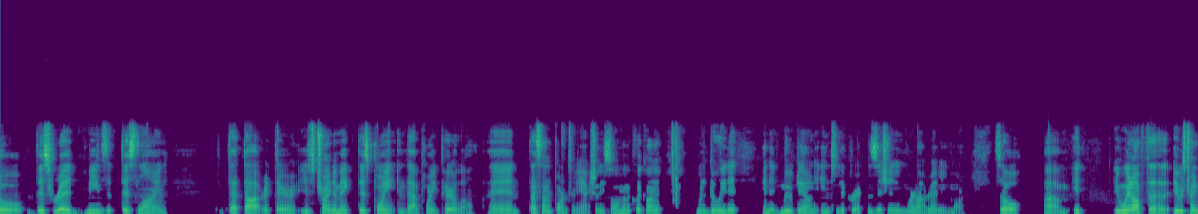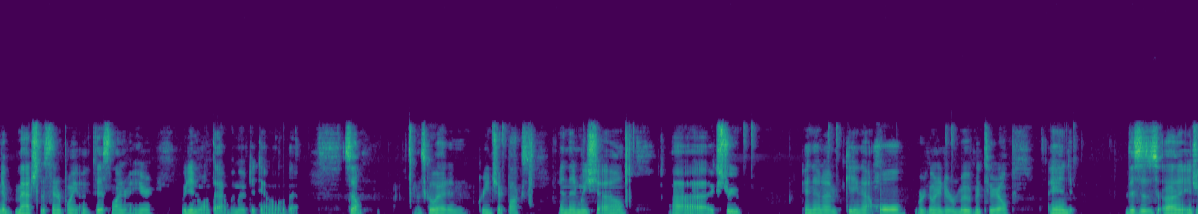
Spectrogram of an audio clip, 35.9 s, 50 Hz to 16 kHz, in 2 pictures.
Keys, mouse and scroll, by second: 8.3 click, 9.9 Delete, 22.2 right click, 25.2 click, 27.2 s, 29.0 click, 30.2 click, 32.0 click, 33.4 right click, 34.5 middle click, 35.2 right click.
